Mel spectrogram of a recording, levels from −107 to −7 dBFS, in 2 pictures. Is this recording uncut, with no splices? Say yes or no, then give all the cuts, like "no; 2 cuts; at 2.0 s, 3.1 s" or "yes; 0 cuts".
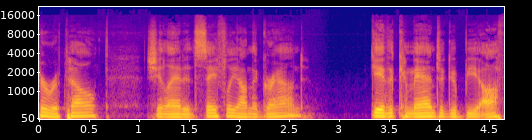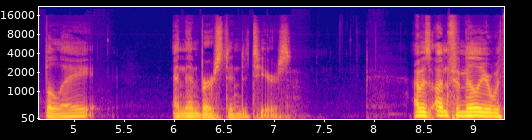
yes; 0 cuts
